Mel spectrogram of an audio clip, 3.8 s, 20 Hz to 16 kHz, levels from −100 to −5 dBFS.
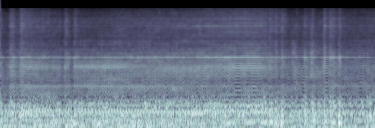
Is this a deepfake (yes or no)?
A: yes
